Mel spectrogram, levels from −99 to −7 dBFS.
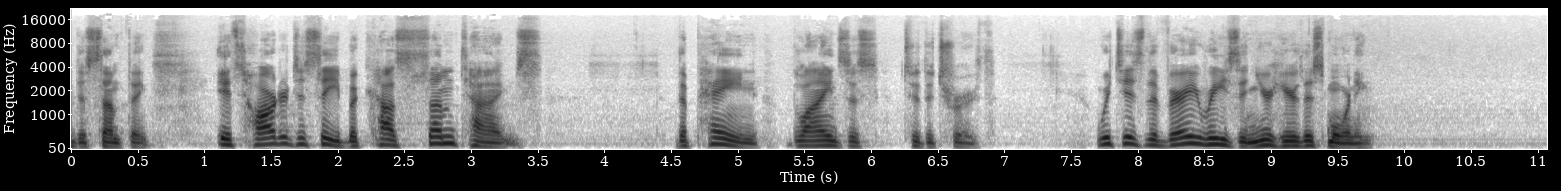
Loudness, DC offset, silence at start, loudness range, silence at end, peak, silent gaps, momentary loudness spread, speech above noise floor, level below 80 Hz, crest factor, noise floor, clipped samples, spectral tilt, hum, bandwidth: -23 LUFS; under 0.1%; 0 s; 5 LU; 1.3 s; -4 dBFS; none; 13 LU; 39 dB; -78 dBFS; 20 dB; -61 dBFS; under 0.1%; -5.5 dB/octave; none; 18 kHz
